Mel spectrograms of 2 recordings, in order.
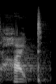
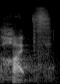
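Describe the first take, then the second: First: The word ends with a plain t sound. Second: The word ends with a th sound. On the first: The speaker calls it right. "It's height with just a T" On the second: The speaker calls it wrong. "There is no such word as height"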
